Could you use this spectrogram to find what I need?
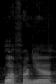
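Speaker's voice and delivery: "Lafreniere" said the French way, ending in a soft "yeah"; French pronunciation. Real, not acted. Co-host naming next year's prospect, French pronunciation of "Lafreniere". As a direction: say "Lafreniere" French-style, final r dropped. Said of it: "I say it the French way".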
